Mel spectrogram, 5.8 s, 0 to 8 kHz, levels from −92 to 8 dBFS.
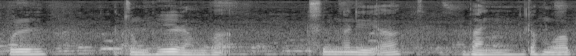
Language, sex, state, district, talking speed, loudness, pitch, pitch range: Mizo, male, Mizoram, Aizawl, 125 wpm, -19 LUFS, 120 Hz, 110-130 Hz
